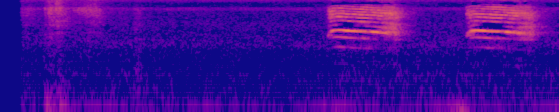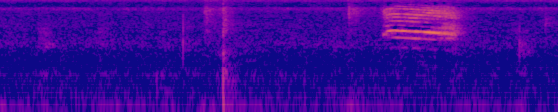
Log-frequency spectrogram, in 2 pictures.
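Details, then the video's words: A blue jay that spent days yelling at a cat sitting in a window, from the garden and the roof, gives three harsh, buzzy jeers, two in quick succession and a third after a pause, over a faint steady hum. "blue jay messing with cat"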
